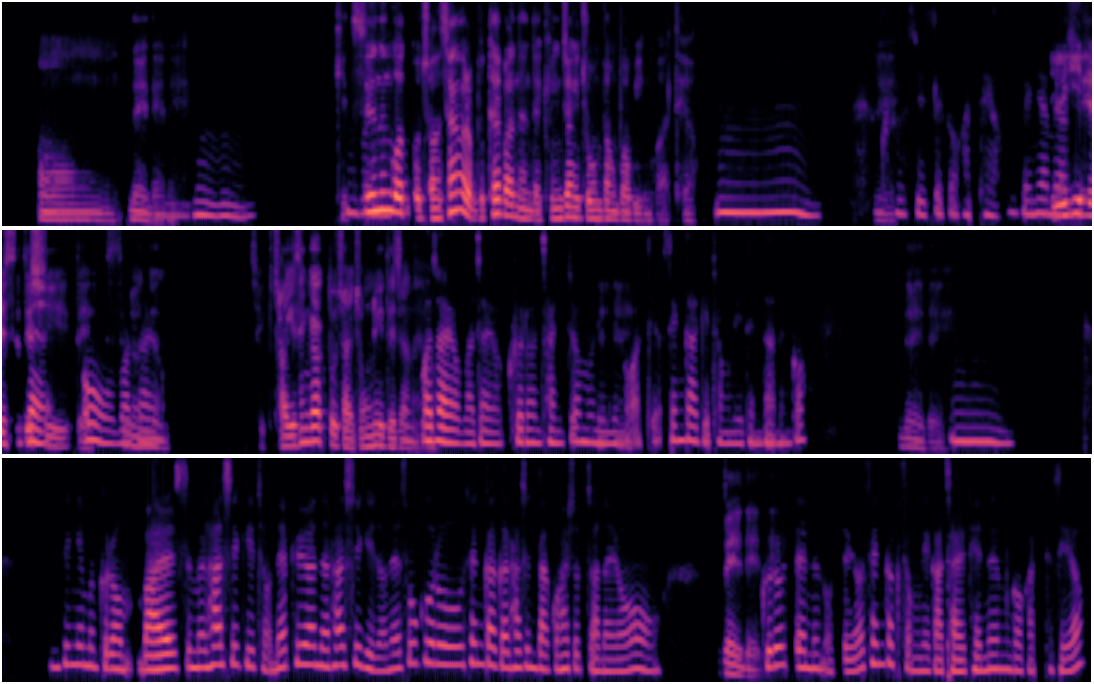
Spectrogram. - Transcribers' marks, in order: other background noise; static; distorted speech
- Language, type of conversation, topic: Korean, unstructured, 자신을 가장 잘 표현하는 방법은 무엇이라고 생각하나요?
